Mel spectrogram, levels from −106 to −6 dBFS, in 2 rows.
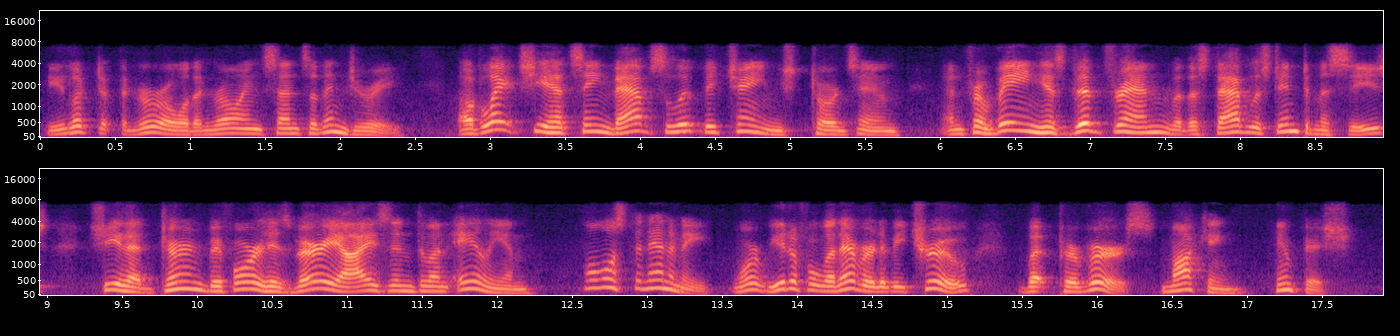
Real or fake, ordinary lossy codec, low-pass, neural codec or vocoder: fake; Opus, 16 kbps; 7.2 kHz; codec, 24 kHz, 0.9 kbps, WavTokenizer, large speech release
